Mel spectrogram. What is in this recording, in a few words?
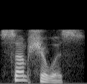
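"sumptuous", US English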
